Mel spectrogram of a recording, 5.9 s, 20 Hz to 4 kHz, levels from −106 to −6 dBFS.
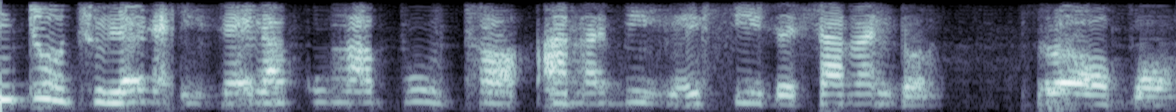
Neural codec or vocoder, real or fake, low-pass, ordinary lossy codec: codec, 44.1 kHz, 1.7 kbps, Pupu-Codec; fake; 3.6 kHz; none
